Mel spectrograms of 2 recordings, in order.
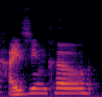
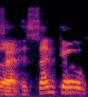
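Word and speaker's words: Hsien-Ko: Shenkara Heisenko? Or how do you say it? It's Hisenko versus Squiggly.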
